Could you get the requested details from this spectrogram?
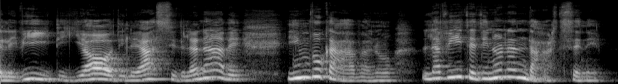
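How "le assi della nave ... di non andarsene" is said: usual speaking voice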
